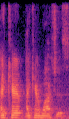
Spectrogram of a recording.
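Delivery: ordinary talk, nothing marked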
